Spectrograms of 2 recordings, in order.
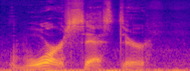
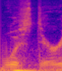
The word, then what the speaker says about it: Worcester: Frammingham, uh Ashland, South Burrow, Westboro, uh Grafton, Warcester, because that's probably how you pronounce it. It's Worcester, isn't it?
